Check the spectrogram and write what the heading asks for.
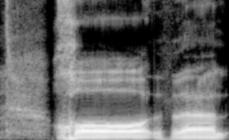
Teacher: ذال نرم آواز سے پڑھیں گے، اس میں شکار نہیں آنی چاہیے، سیٹی نہیں آنی چاہیے، بلکہ ثا، ذال اور ضا ان کا ایک ہی مخرج ہے ان تینوں حروف میں، اور بالخصوص اس وقت ذال کو نرمی سے ہم پڑھیں گے، سیٹی کی آواز نہیں آنی چاہیے۔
